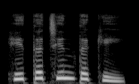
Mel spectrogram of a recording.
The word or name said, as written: ಹಿತಚಿಂತಕ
